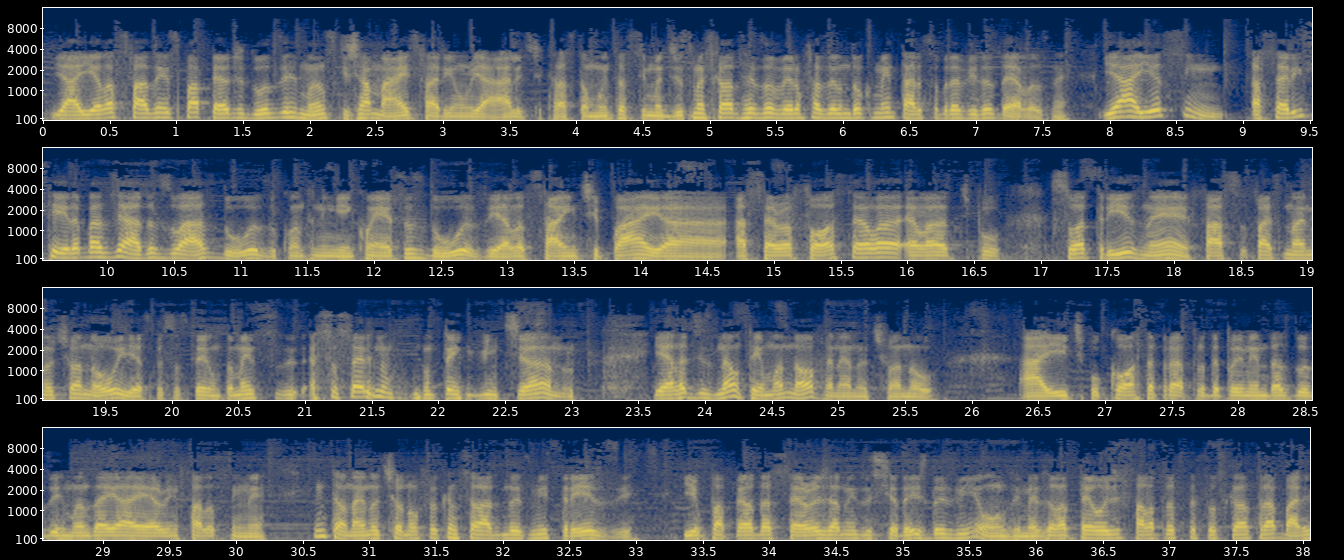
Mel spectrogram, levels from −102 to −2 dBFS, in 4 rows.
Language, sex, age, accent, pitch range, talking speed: English, male, 20-39, Brazilian, 95-130 Hz, 215 wpm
